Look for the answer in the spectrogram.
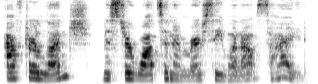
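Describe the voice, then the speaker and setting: A woman storyteller reading a children's book aloud in an expressive, measured, emphatic narrating style. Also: medium pitch.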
